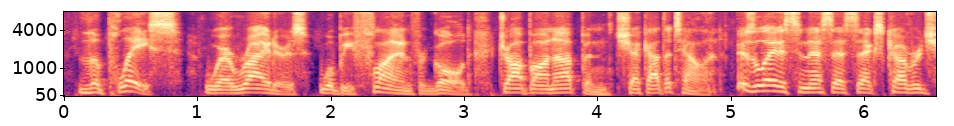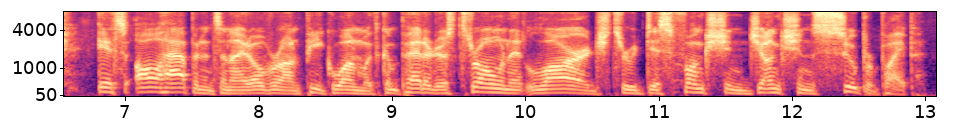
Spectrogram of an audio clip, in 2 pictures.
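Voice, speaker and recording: An actor playing a hip, easygoing radio DJ in a video game, giving casual mountain event updates with wry, colloquial asides. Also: male voice, mid-range voice, dry recording. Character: laid-back hip radio DJ for a snowboard mountain.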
